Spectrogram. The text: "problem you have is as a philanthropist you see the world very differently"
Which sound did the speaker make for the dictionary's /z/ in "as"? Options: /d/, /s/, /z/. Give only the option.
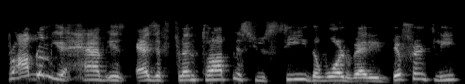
/z/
